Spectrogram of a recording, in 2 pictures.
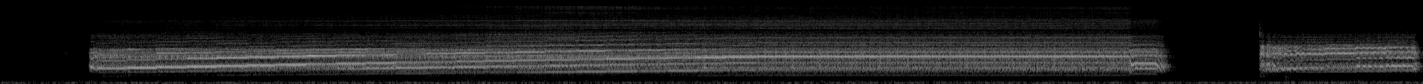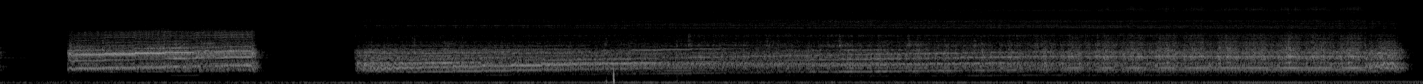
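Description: Explore Scientific EXOS-2GT GoTo mount's declination motor whining as it slews at maximum speed, its pitch climbing as it speeds up. It runs for about ten seconds, stops, gives two short bursts, then runs again with a rising whine until near the end.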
